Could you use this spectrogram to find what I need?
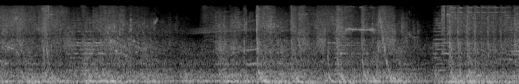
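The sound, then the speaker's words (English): A sci-fi phaser gunfight from season three of Star Trek: Picard, involving Dr. Beverly Crusher: loud, dense energy-weapon blasts, crashes and whooshes pile on one another with no letup. “Okay, Trek nerds, it's technically a phaser fight.”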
